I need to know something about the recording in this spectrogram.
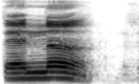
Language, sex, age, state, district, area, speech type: Punjabi, male, 18-30, Punjab, Gurdaspur, urban, read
